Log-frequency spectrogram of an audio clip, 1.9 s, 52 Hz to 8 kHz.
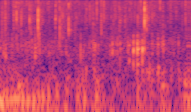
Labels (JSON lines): {"label": "biophony", "recorder": "SoundTrap 500"}
{"label": "biophony, damselfish", "recorder": "SoundTrap 500"}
